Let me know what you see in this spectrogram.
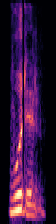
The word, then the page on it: wooden: Indian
